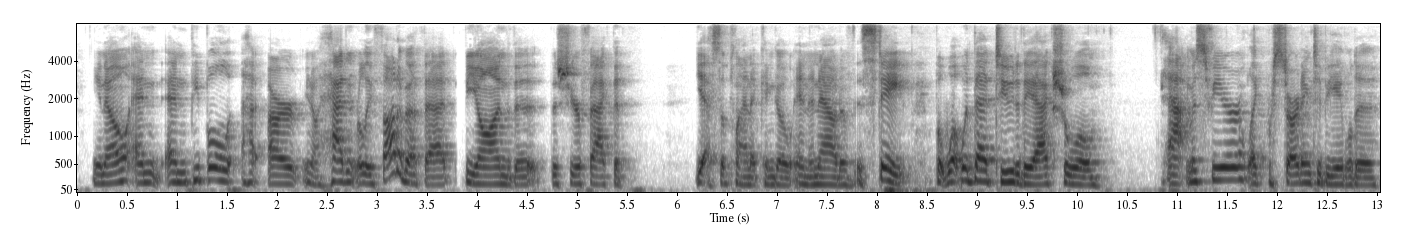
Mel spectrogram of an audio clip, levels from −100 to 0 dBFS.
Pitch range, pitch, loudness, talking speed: 145-185 Hz, 155 Hz, -23 LUFS, 210 wpm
